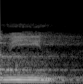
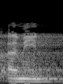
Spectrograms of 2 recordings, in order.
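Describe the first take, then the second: First: The first vowel is drawn out long. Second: The first vowel is short, not lengthened. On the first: The speaker calls it right. "يمدها" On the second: The speaker calls it wrong. "بالهمس هكذا دون مد"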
